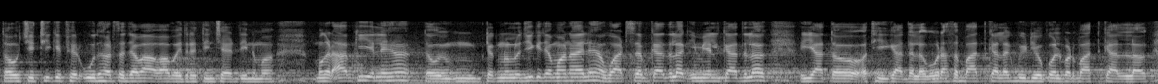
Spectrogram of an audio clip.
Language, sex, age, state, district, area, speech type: Maithili, male, 18-30, Bihar, Supaul, rural, spontaneous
